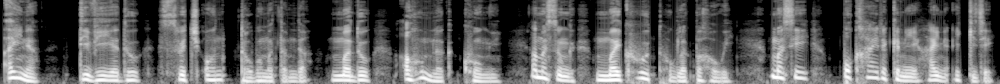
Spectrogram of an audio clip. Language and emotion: Manipuri, fearful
